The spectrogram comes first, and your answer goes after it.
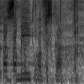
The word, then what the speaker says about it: Zmejkowska: When they mispronounce my name, but it's Zmejkowska.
